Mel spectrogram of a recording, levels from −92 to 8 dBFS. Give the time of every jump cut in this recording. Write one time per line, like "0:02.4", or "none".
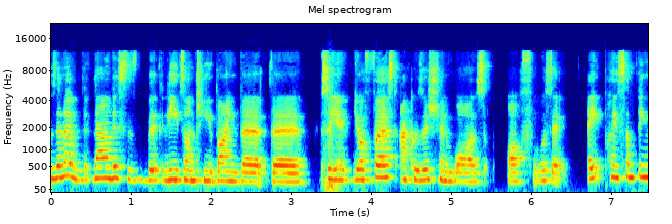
0:03.3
